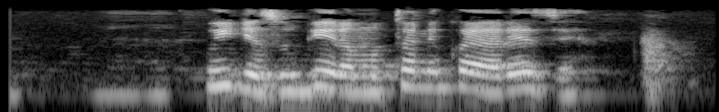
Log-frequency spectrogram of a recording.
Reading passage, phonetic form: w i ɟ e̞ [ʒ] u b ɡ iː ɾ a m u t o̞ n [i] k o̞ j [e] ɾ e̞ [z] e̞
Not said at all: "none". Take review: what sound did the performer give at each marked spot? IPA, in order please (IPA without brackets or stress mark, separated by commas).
z, i, a, z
